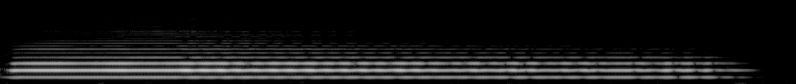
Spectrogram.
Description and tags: One-shot from Versilian Studios Chamber Orchestra 2: Community Edition sampling project.
Instrument family: Woodwinds
Instrument: Bassoon
Articulation: vibrato sustain
Note: E4
Midi note: 64
Midi velocity (center): 2141
Microphone: 2x Rode NT1-A
Performer: P. Sauter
